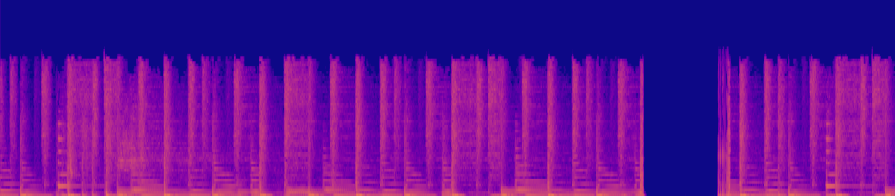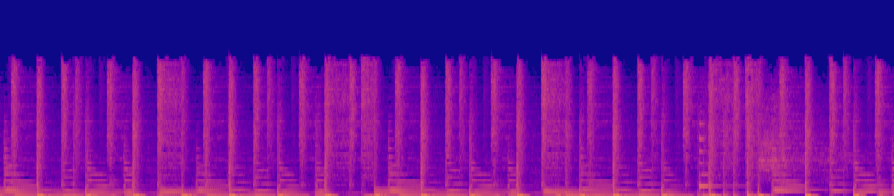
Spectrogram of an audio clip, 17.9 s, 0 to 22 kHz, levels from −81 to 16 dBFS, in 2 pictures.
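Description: At 6.40 s the cable is pulled and plugged in: a pop, 0.85 s of flat waveform, a 94 ms burst of 50 Hz buzz showing harmonic lines, then another pop at 7.30 s.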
